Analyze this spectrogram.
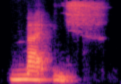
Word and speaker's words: maïs: And we have an I tréma, because if we didn't have it, it would be a combination of AI, which makes the sound E, mais, but here it's maïs.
